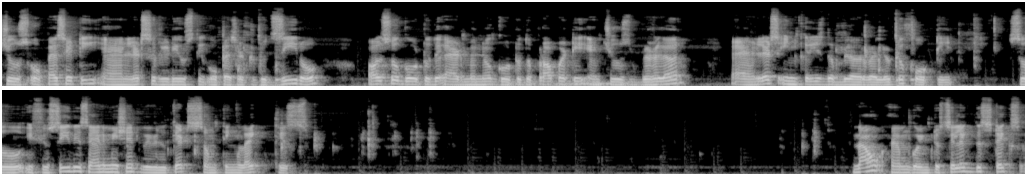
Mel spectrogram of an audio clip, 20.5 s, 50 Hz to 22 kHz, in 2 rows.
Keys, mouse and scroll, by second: 0.1 click, 2.5 Return, 3.9 click, 6.2 click, 8.9 Return, 9.5 space, 12.7 click, 13.2 u, 14.3 k, 15.0 click, 18.2 u, 19.3 click.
